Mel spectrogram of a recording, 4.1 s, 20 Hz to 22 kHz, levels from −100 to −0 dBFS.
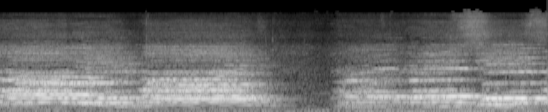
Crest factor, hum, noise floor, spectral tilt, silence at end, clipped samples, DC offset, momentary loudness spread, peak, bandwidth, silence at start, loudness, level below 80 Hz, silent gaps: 14 dB; none; -42 dBFS; -4.5 dB/octave; 0 s; under 0.1%; under 0.1%; 11 LU; -4 dBFS; 13.5 kHz; 0 s; -18 LUFS; -48 dBFS; none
